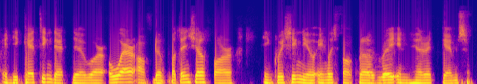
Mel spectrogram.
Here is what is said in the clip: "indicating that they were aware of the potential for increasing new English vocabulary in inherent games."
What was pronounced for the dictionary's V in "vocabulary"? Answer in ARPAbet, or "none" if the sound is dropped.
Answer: P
